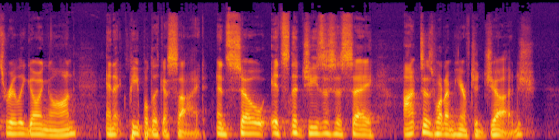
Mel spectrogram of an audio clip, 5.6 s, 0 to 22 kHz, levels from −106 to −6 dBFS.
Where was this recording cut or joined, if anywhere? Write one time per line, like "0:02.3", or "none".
0:01.3
0:01.6
0:02.1
0:02.9
0:04.2
0:04.7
